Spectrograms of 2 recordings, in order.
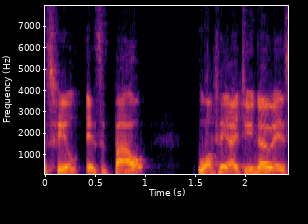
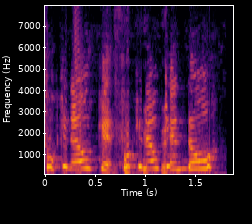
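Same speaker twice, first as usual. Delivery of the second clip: put-on high-pitched Scouse accent. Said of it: "speaking of Scouse accents".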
